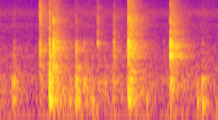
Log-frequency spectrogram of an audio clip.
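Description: Several sharp plastic clicks from a switched wall socket being handled, its rocker switch pressed under a finger.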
